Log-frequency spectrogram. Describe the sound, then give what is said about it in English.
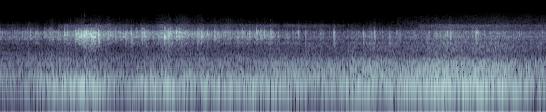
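Fighter plane engines drone steadily in flight, a dense continuous rumble with a faint rattle, holding an even level throughout with no voices. “Suddenly, there was nothing but the sound of our own engines.”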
